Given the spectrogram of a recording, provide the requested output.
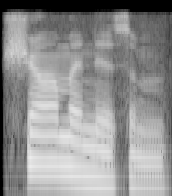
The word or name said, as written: shamanism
